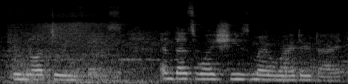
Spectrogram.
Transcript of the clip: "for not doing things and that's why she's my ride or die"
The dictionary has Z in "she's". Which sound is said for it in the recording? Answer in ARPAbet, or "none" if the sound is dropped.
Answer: Z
